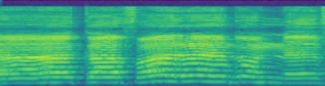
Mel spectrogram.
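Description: A solo voice chanting a verse of an Arabic qasida, in long held notes that slide and waver in pitch, with short breaths about half a second and a second in.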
